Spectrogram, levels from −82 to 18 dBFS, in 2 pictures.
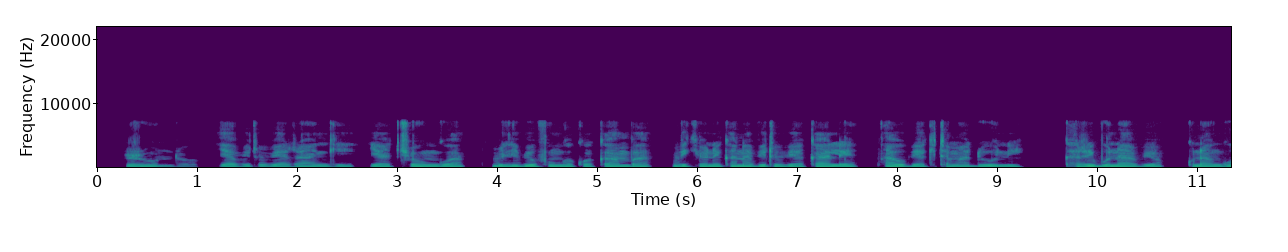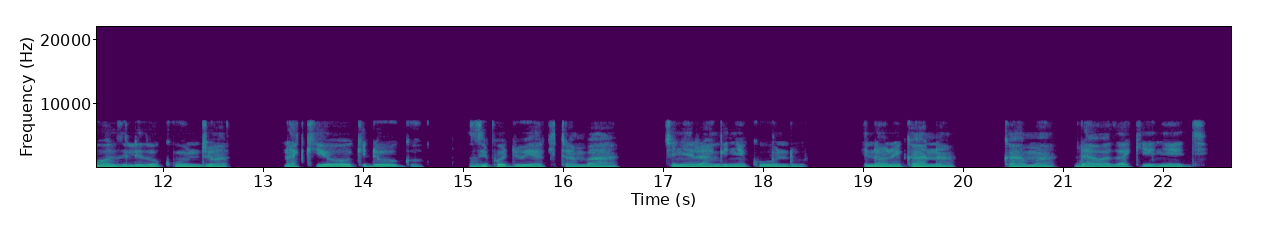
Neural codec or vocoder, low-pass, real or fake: none; 7.2 kHz; real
